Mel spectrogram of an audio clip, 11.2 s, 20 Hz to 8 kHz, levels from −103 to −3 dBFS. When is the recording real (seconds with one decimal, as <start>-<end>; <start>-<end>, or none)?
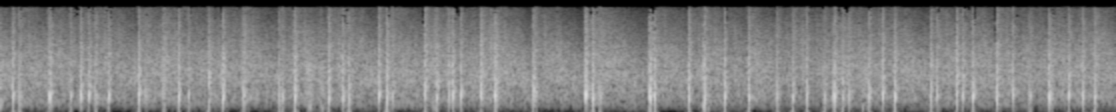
0.0-3.1; 3.9-4.5; 7.5-8.9; 9.5-10.1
